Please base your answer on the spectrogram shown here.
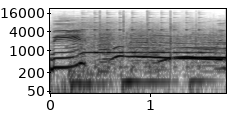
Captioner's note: bell dinging; applause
